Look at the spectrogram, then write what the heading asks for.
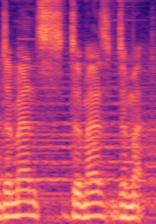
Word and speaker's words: demesne: The demesne. Give me a second. Oops. Domain or demesne. Really? Domain or... It's just pronounced domain? So it's just an annoying spelling.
